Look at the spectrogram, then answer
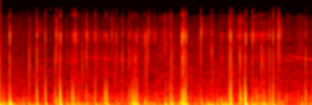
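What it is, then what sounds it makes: Glass perfume bottle. Long red nails tap rapidly on a small dark square glass perfume bottle with a cap, held in the hand. The result is a quick, uneven stream of short, crisp clicks, each with a bright edge over a soft low knock, and every tap dies away almost at once.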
